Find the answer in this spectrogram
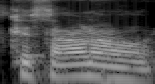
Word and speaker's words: Casano: For anyone out there watching, for this virtual episode, I'm hanging out with Josh Casano. Am I pronouncing that correctly? Yes, Casano.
